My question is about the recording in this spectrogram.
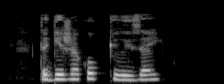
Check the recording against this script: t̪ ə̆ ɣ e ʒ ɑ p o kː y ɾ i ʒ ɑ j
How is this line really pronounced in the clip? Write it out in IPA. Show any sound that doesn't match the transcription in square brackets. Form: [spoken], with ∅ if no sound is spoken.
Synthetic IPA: t̪ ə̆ ɣ e ʒ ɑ [k] o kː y [l] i [z] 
